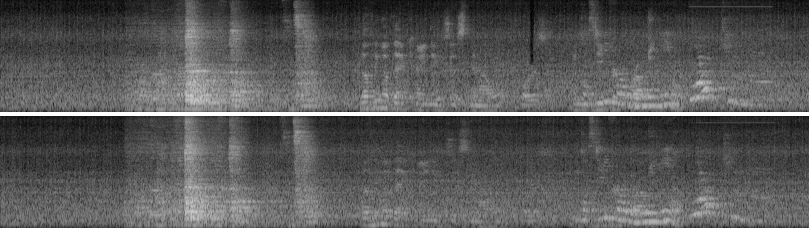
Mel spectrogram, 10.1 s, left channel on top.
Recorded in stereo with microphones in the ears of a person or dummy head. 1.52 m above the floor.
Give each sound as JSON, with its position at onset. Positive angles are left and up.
{"t": 1.5, "sound": "a sliding door", "side_deg": -70, "distance_m": 1.0}
{"t": 4.5, "sound": "a man speaking", "side_deg": 55, "distance_m": 0.5}
{"t": 7.2, "sound": "a woman speaking", "side_deg": -10, "distance_m": 0.6}
{"t": 8.6, "sound": "a child speaking", "side_deg": 65, "distance_m": 0.7}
